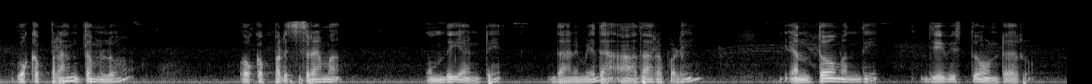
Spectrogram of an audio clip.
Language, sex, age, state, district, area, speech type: Telugu, male, 45-60, Andhra Pradesh, N T Rama Rao, urban, spontaneous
